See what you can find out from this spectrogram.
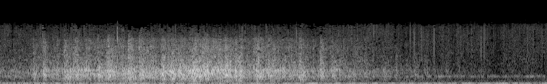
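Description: A train rumbles steadily with a dense, hissing roar that gradually eases as it pulls into a station, a faint squealing tone emerging near the end. No voices are heard.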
